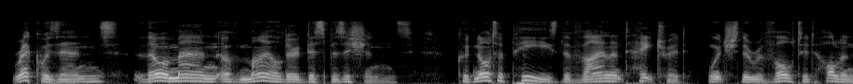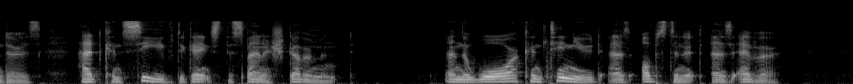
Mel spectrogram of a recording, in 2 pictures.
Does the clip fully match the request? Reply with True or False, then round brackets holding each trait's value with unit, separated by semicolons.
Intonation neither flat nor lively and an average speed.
False (4.3 semitones; 110 wpm)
